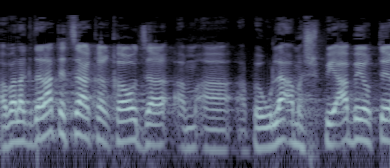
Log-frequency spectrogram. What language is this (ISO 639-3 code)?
heb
